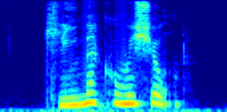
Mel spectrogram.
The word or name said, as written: klimakommission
